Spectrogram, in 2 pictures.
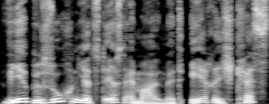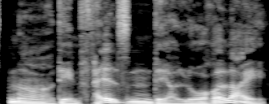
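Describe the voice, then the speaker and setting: A man's voice: mid-range voice, very animated, a little slow, a little mellow. A man presenting a radio music programme in a scripted, narrating style. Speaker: radio music show host.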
